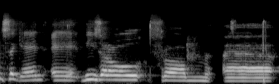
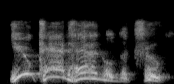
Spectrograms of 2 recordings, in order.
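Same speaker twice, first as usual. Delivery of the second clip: slow, hammed-up courtroom outburst; dramatic movie-quote delivery; 5 semitones higher than usual. Quizmaster hamming up a famous film line, slow outburst. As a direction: draw it out with theatrical force. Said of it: "It can only be said like that".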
